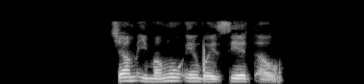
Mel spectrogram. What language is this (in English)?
Kalenjin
